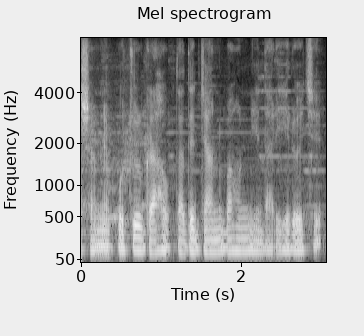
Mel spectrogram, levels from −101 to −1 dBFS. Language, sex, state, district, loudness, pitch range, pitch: Bengali, male, West Bengal, Cooch Behar, -18 LUFS, 90-120 Hz, 115 Hz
